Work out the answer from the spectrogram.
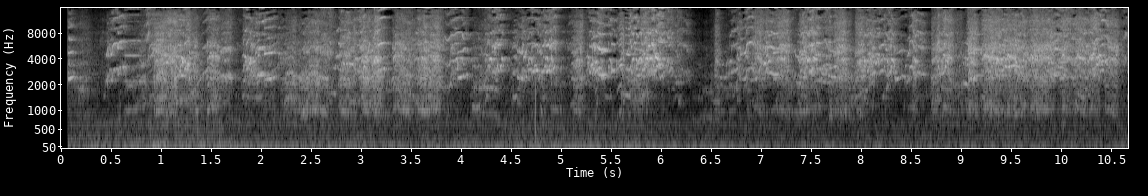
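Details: Rainbow lorikeets being fed, a dense flock giving harsh, screechy squawks and chattering shrieks almost without pause, the noise swelling and dipping in waves throughout.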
